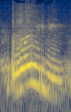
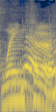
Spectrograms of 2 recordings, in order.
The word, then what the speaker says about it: Wayne Kerr: What? Rainy. No, Mr. Wayne, but my last name is Kerr. It's Wayne Kerr. Wayne. Wayne. Wayne. Yes. Not Wayne-y, okay, just so Wayne.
